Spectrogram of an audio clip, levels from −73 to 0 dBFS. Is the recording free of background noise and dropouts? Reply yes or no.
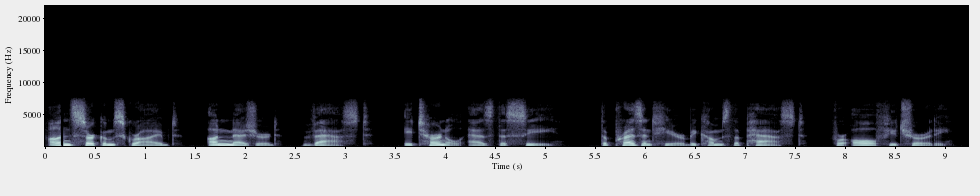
no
